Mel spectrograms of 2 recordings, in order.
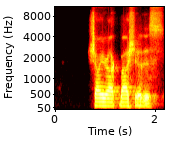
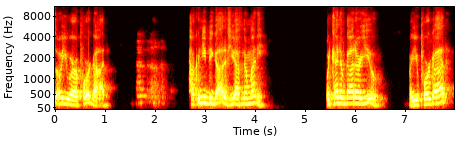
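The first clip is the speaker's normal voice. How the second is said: higher, playfully needling; mock trolling; 7 semitones higher than usual. Devotee trolling the girl about being a poor God, mocking higher voice. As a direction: poke fun at her, pitched up. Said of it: "[name] was really trolling her".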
